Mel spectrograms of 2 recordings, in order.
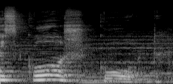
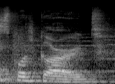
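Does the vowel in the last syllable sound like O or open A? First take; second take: O; open A. First: The last vowel sounds like a closed O. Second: The last vowel sounds like an open A. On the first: The speaker calls it right. "o A com a bolinha em cima tem som de O" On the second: The speaker calls it wrong. "Não é Skarsgård"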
